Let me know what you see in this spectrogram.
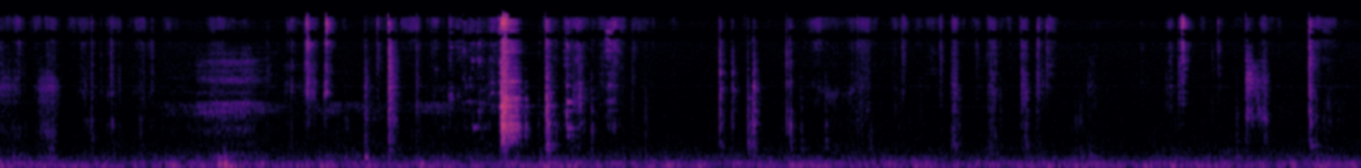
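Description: Faint scattered clicks and taps of small screws being backed out of a metal hard-drive sled with a screwdriver and the parts being set down, with one sharper click about five seconds in.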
